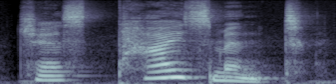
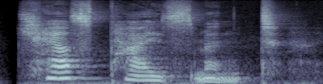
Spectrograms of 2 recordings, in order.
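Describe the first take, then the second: First: The main stress is on the second syllable. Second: The main stress is on the first syllable. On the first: Someone else pronounces it this way. "알씨 스프로께서는 chastisement 이렇게 발음을 하셨습니다" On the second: The speaker pronounces it this way. "저처럼 chastisement 이렇게 발음을 하기도 합니다"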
